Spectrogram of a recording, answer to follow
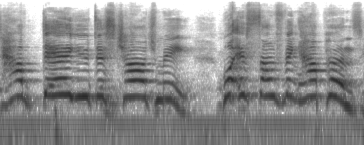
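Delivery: high, loud, slow mock outrage with a laugh; shocked outrage. Phoning the secretary, loud laughing mock outrage. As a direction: play the indignant patient, half laughing. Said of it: "I was just so shocked".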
